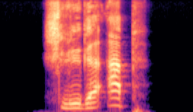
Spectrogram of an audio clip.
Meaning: first/third-person singular subjunctive II of abschlagen
- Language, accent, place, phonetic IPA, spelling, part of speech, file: German, Germany, Berlin, [ˌʃlyːɡə ˈap], schlüge ab, verb, De-schlüge ab.ogg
